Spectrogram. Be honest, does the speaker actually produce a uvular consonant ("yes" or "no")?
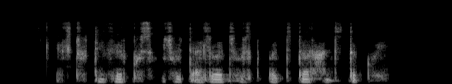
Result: yes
